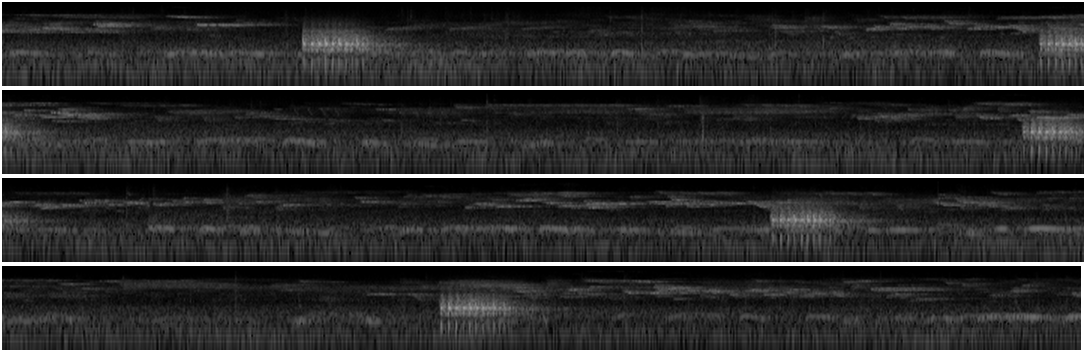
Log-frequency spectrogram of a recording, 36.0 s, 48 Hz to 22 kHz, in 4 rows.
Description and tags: This is a great spotted woodpecker (Dendrocopos major) drumming. It was recorded on the morning of 13th May 2018 in a country park in Essex, UK. The area is mainly comprised of small trees and bushes, though the woodpecker was in an area of larger trees and adjacent to a road and housing estate. Recorded with a Zoom H5 and Sennheiser K6/ME66. There has been some editing to cut unwanted noise, though not through noise reduction. This was carried out with Audacity.
birds, drumming, great-spotted-woodpecker, nature, woodland, woodpecker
